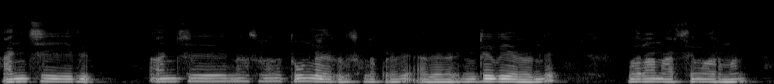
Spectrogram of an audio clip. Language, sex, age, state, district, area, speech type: Tamil, male, 18-30, Tamil Nadu, Tiruvannamalai, urban, spontaneous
